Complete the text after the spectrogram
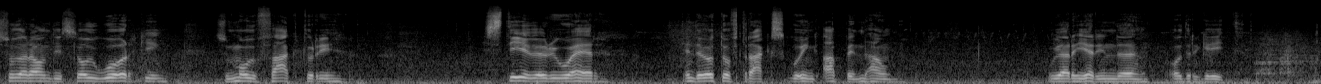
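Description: A man talks calmly, close to the microphone, outdoors.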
